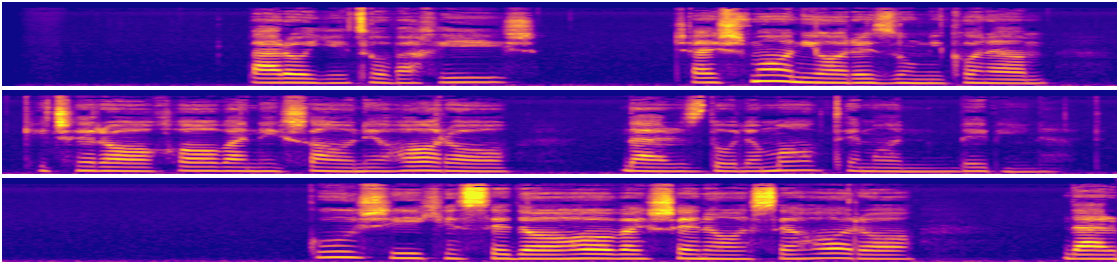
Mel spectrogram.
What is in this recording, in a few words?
narrator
